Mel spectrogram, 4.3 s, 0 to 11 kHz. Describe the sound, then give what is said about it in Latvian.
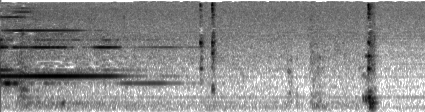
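A voting bell rings out in a single sustained, steady tone at the start, fading away after about a second, followed by a few faint clicks and a sharper knock. It is rung to call a vote on proposal number 14, Justice Minister Bordāns's proposal. “Lūdzu, zvanu, balsosim par 14.”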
